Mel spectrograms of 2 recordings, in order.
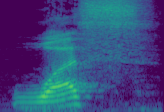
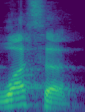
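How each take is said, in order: First: The word ends on the s sound. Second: A vowel is added after the s. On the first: The speaker calls it right. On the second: The speaker calls it wrong.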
